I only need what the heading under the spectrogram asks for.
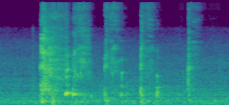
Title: I got a new stand to make better YouTube videos + I have a very bad cough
